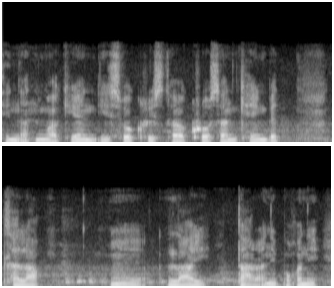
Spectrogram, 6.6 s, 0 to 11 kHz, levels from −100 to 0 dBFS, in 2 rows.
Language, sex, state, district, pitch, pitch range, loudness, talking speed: Mizo, male, Mizoram, Aizawl, 95 Hz, 90-95 Hz, -20 LUFS, 155 wpm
